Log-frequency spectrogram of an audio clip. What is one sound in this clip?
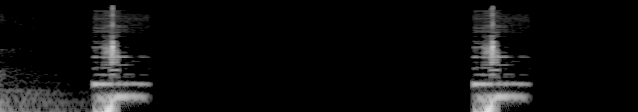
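Two short electronic blips sound.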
